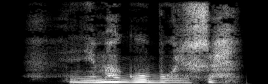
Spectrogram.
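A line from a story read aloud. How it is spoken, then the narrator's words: Exhausted young man's breath. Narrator (Russian): выдохнул парень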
